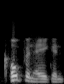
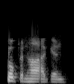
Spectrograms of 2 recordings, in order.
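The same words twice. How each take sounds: First: The name is pronounced in an English style. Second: The name is pronounced in a German style. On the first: The speaker calls it right. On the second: The speaker calls it wrong.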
